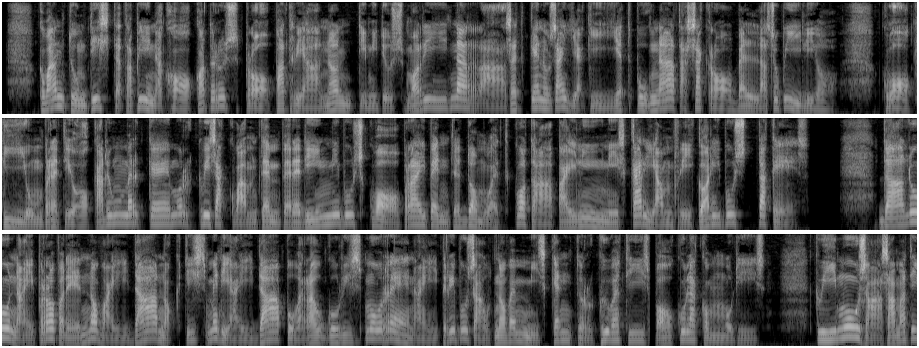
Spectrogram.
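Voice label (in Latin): Horatii carmina quae voce canora pronuntiat; Quantum distet ab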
